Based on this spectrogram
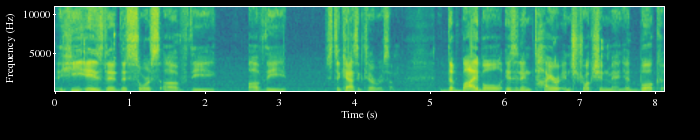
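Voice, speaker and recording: A man's voice: lowish voice, fairly bright tone, slight background noise. A man on a podcast panel arguing emphatically in a casual debate and cutting in often.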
